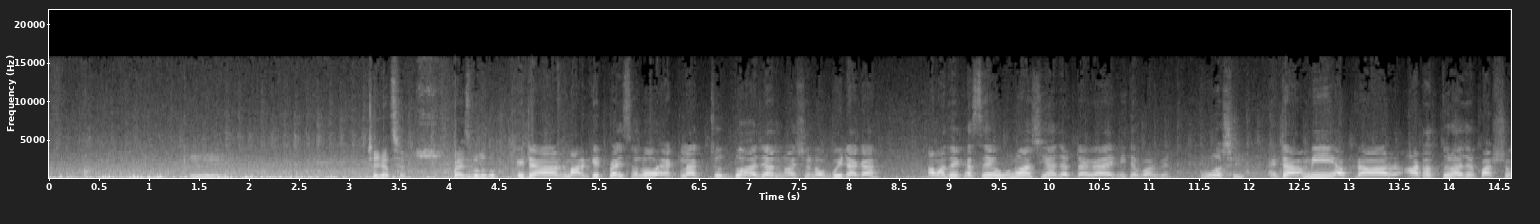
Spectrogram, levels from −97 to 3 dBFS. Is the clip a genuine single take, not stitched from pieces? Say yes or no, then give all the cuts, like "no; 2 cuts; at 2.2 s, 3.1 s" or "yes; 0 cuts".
yes; 0 cuts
